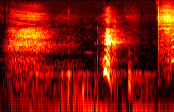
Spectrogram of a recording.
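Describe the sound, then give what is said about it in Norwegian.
A single sneeze: a hissing intake building up, then a sharp explosive burst near the middle, followed by a short breathy tail and another rush of air at the end. “Jeg må nyse, jeg må nyse.”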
